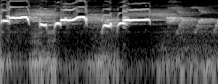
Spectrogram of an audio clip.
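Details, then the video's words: Strong, clear whistled song of an oriental magpie-robin: rapid rising and falling slurred notes in a continuous phrase, fading into soft chirps. "terapi Kacer bahan langsung ngeplong buka paruh gacor power suara keras"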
